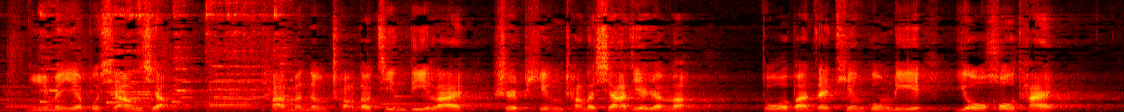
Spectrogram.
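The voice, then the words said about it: Stern, commanding character voice. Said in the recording (Chinese): “那个威严的声音说道”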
